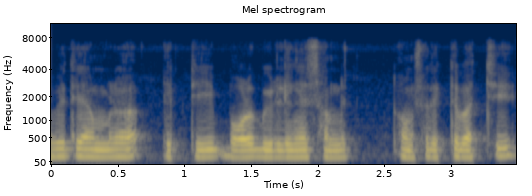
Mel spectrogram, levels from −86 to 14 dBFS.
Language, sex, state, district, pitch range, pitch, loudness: Bengali, male, West Bengal, Kolkata, 120-130 Hz, 125 Hz, -18 LUFS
